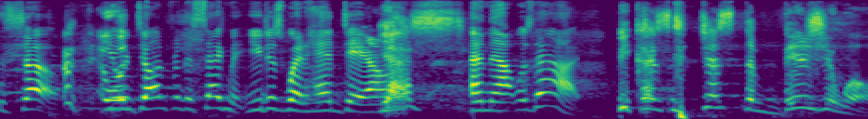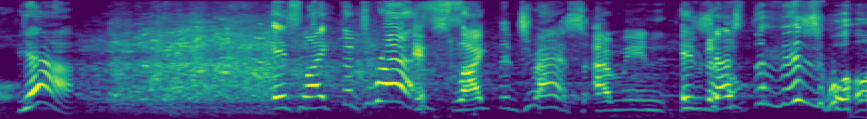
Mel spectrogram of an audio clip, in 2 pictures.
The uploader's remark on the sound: The conversation was recorded on Oct 25, 2017 in front of a live audience at New York's 92nd Street Y.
